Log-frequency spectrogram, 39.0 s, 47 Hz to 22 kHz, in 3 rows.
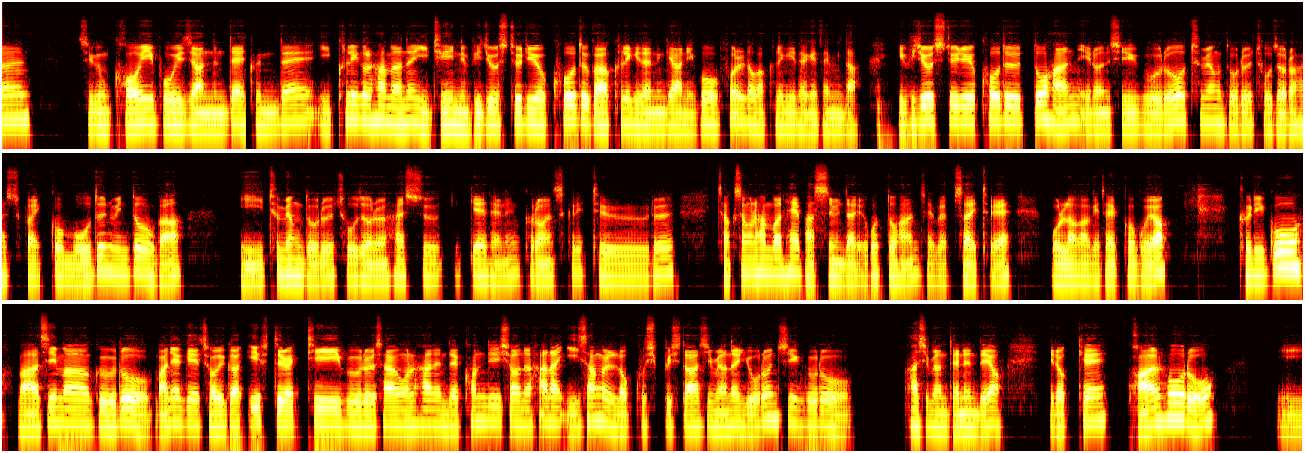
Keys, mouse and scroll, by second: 15.3 right click, 16.2 click, 19.4 click, 19.8 scroll down 2, 19.9 ctrl+alt+r, 19.9-20.3 scroll up 1, 20.7 click, 20.8-21.6 scroll up 1, 21.6 click, 22.5 Right, 25.5 shift+click, 26.0 ctrl+c, 26.3 click, 27.3-27.7 scroll up 2, 27.7 click, 28.5 Right, 29.1-29.9 scroll down 7, 29.9 shift+click, 30.6 ctrl+v, 30.8-31.1 scroll up 1, 32.1 ctrl+s, 32.1-33.1 scroll up 7, 34.3 click, 38.3 shift+Left.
